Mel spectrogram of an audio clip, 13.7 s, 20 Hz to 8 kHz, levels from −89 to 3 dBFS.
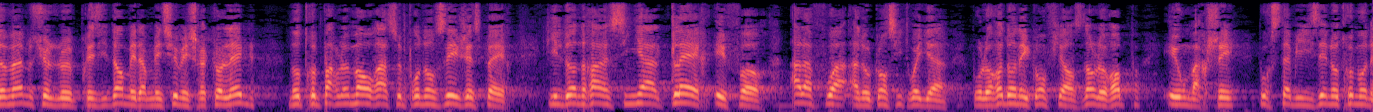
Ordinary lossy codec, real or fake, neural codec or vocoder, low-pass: none; real; none; 7.2 kHz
